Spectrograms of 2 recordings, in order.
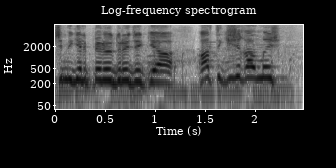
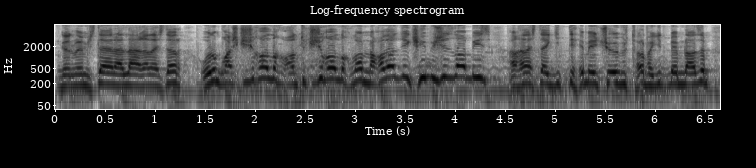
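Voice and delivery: usual speaking voice

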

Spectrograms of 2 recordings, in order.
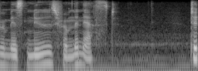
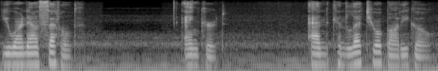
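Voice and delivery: measured meditation voice with long pauses between phrases; guided meditation; 6 dB quieter than usual. Acted. Host guiding listeners to relax and imagine an ancient wood, guided meditation. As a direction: lead them gently inward, leaving space after each phrase.

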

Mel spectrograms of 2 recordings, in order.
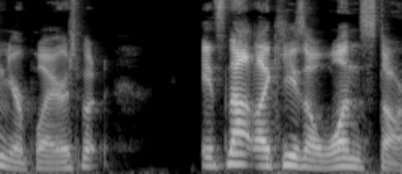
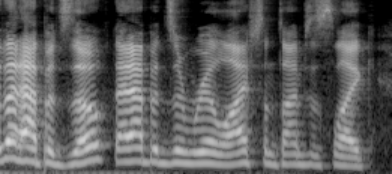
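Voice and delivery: normal talking voice

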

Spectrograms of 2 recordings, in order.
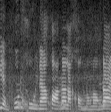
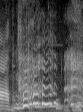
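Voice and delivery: squealing laugh, pitched way up; high squeal of laughter; 12 semitones higher than usual. Real, not acted. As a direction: let out a high delighted giggle. Laughing at sushi comparison.

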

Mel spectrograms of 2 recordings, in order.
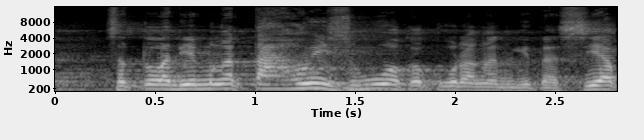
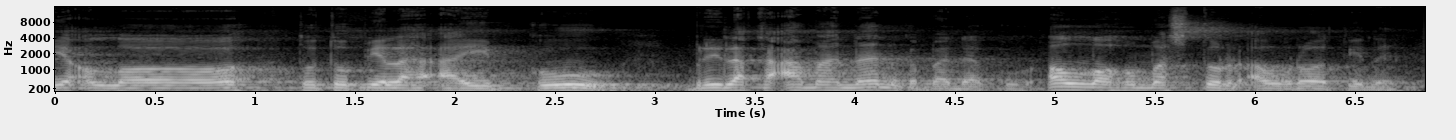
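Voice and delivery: lowered, measured prayer voice; prayer recitation; 4 semitones lower than usual. Acted. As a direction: recite the supplication unhurriedly, drawing out the words.

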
